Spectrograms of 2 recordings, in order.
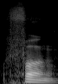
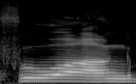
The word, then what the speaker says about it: Phung: Because I know if you try to pronounce it, you might try to pronounce it phonetically and be like Phuong, but I grew up with a lot of Vietnamese people, so some things I kind of like. I think that's how to pronounce it the right way.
